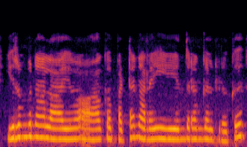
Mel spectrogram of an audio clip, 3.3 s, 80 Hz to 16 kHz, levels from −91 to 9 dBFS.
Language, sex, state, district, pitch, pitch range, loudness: Tamil, female, Tamil Nadu, Kanyakumari, 230 Hz, 225-250 Hz, -15 LUFS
